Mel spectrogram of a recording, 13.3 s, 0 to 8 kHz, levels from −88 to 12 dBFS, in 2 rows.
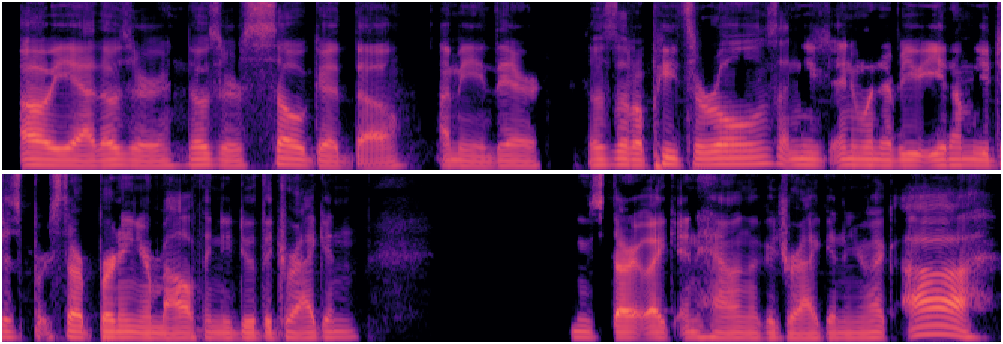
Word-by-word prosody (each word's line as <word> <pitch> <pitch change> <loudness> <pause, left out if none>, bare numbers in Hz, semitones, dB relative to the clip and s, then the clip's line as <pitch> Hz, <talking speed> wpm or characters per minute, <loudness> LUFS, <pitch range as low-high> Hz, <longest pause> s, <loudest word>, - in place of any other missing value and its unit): Oh 105 -1 +6
yeah, 95 -2 +3
those 100 +2 +1
are 90 +1 -2
those 105 0 0
are 90 -1 -2
so 105 +2 +2
good 85 -5 -3
though. 75 +6 -2 0.2
I - - -4
mean, 85 -4 -4
they're 90 0 -3 0.3
those 105 +2 -2
little 105 -3 +2
pizza 110 +1 0
rolls, 115 +3 +2
and 110 -3 -2
you 105 -1 -2
c - - -11
and 105 0 -1
whenever 100 -1 0
you 100 -1 +1
eat 100 +3 +1
'em, 105 0 -2
you 100 - 0
just 95 0 -4
b - - -9
start 100 -2 +2
burning 100 -1 +4
your 90 0 0
mouth 90 +1 0
and 95 0 -4
you 90 - -3
do 95 +1 -1
the 95 +1 -3
dragon 95 +2 -3 1.4
you 100 -1 -4
start, 95 0 +3
like, 95 -1 +2
inhaling 95 -1 -2
like 90 0 -6
a 90 - -2
dragon, 85 +1 -2
and 90 - -5
you're 90 +1 -4
like, 95 -1 -3
"Ah," 145 -9 +5
95 Hz, 210 wpm, -25 LUFS, 90-105 Hz, 1.4 s, Oh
